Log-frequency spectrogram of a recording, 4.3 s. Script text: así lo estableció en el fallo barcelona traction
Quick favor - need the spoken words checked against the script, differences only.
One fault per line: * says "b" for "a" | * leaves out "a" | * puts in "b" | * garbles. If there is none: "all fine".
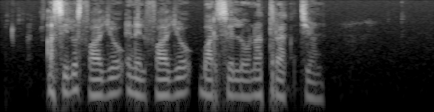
* says "fallo" for "estableció"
